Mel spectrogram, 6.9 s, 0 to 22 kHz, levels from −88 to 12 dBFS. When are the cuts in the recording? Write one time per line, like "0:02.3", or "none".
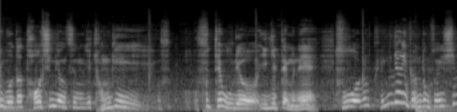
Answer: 0:05.1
